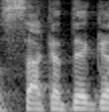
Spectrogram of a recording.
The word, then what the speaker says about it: Zacatecas: pronounce it very slow. Zacatecas. There it is. It is one of those states. Not Zaca. Thank you.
